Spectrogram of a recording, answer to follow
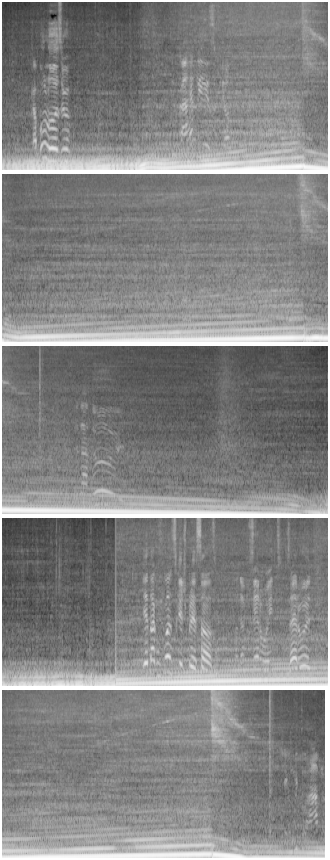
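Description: Turbocharged VW Voyage's four-cylinder engine heard from inside the cabin, accelerating hard: the revs climb and drop sharply at gear changes about three and six seconds in, then make a long pull that eases off around the middle, and climb again near the end. Each lift-off is followed by a short falling whistle.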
